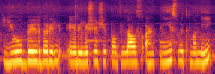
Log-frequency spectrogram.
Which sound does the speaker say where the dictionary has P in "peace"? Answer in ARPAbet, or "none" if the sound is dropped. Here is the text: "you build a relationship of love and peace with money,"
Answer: P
